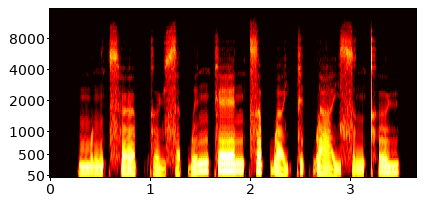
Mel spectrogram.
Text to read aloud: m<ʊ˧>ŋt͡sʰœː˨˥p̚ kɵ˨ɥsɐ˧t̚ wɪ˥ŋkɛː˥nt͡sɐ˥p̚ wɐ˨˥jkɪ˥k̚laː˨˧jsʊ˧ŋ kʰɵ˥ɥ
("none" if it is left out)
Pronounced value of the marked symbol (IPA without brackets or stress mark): ʊ˨˥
